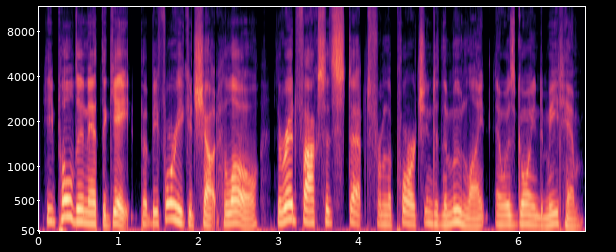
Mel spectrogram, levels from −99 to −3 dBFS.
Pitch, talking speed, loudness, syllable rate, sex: 155 Hz, 255 wpm, -18 LUFS, 5.7 syllables/s, male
